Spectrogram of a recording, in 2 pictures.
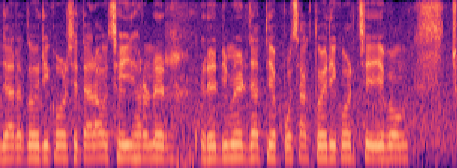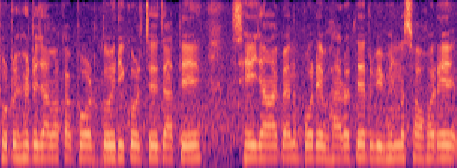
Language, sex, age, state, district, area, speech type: Bengali, male, 18-30, West Bengal, North 24 Parganas, rural, spontaneous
